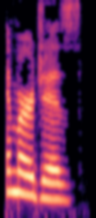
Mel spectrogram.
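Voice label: "emerges", British English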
